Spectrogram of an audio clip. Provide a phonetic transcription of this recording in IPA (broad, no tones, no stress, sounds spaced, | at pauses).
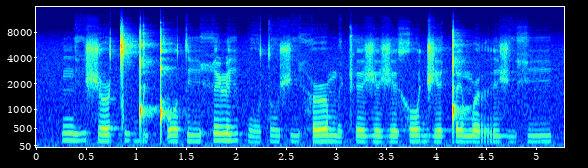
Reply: n i̤ ʃ ə˞ ǀ i̤ ɡ͡ǃ i ǃʼ o t i h i ɭ i p o̤ t o̤ ʃ i̤ h ə˞ m e̤ ʈʰ e ʒ e ʒ e x o d͡ʒ e ǃ e m ə˞ r i ʒ i̤ x i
